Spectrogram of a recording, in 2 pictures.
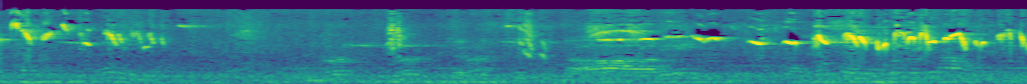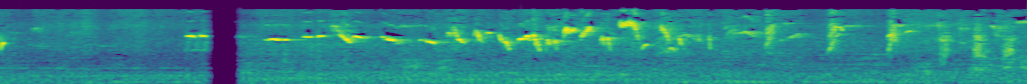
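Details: Mugimaki flycatcher in full, vigorous song: quick bursts of high, thin chirps and twittering notes that rise and fall, a brief silent break partway through, then more scattered bright twitters over a low steady background hum.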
